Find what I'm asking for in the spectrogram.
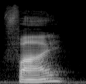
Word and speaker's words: Philemon: That book is called Philemon. Say it like Phi-Li-Mun.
